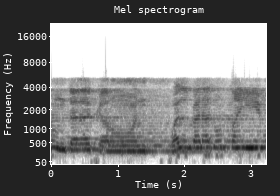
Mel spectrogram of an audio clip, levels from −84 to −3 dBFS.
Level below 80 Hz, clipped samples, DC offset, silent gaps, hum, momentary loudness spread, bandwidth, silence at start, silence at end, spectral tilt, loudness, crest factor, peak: -56 dBFS; under 0.1%; under 0.1%; none; none; 6 LU; 5.4 kHz; 0 s; 0 s; -6 dB/octave; -19 LUFS; 14 dB; -4 dBFS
